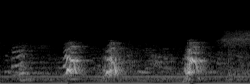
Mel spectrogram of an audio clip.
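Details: Playing Border Collie puppies from the litter of Kim and Indi giving four short, bright puppy barks spaced roughly half a second apart, over a constant low electrical hum.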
